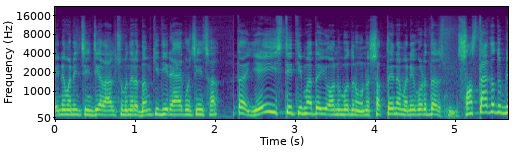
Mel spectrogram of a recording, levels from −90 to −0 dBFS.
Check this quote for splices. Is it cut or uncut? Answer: cut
